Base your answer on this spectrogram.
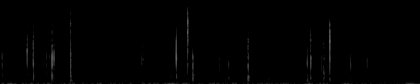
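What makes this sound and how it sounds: A soft plastic film pouch of makeup remover wipes, filled with moist wipes and held in both hands, is tapped and scratched on its flat front with long nails. The result is quiet, crisp, crinkly clicks and scratches with bright high-end crackle, set against a low steady hum.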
